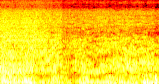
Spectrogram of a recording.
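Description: Big ocean waves breaking along the shore where small fishing boats go out, a loud continuous surf roar buffeted by wind noise, with no voices.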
